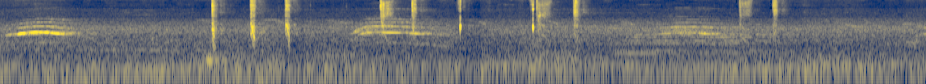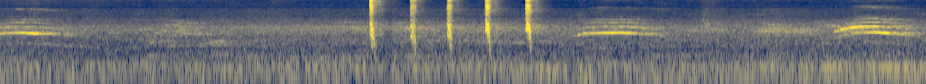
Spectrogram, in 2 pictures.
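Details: Rescued street kitten that wants to go back outside and refuses food, mewing in short arched cries scattered through the clip, almost masked by sharp clattering clicks and a low background hum.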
